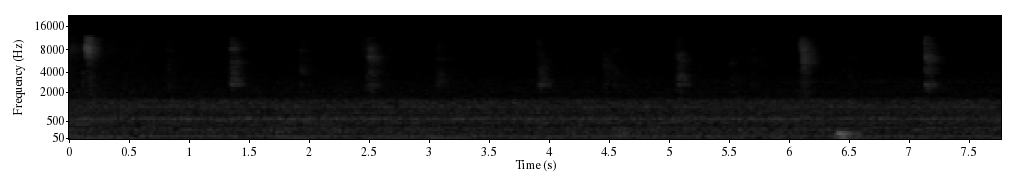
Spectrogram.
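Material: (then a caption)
Soap. A solid white bar of soap, already covered in scored lines, is scratched further with the tip of a craft knife blade. Short, bright scraping ticks stand out over a steady low hum, and one dull low thump sounds near the end.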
